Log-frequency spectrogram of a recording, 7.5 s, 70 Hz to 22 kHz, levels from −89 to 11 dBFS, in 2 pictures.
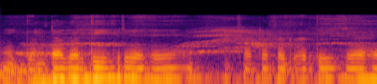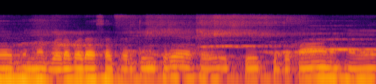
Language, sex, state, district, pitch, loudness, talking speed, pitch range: Marwari, male, Rajasthan, Nagaur, 105 Hz, -18 LUFS, 185 wpm, 100-105 Hz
